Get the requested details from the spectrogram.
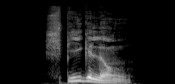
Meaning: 1. reflection 2. mirage 3. endoscopy
- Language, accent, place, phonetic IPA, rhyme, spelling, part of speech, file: German, Germany, Berlin, [ˈʃpiːɡəlʊŋ], -iːɡəlʊŋ, Spiegelung, noun, De-Spiegelung.ogg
